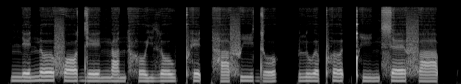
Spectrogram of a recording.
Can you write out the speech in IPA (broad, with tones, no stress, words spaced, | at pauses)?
ne˩˧ nɤː˧fɔː˩˧ deː˩ŋa˩˧n ho˧˩jlo˧wpʰe˥˨t̚ ha˩fiː˧do˩˧ | lu˧˩ə̯pʰɤː˧t̚pʰiː˩˧ŋ sɛː˧˥ faː˧p̚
